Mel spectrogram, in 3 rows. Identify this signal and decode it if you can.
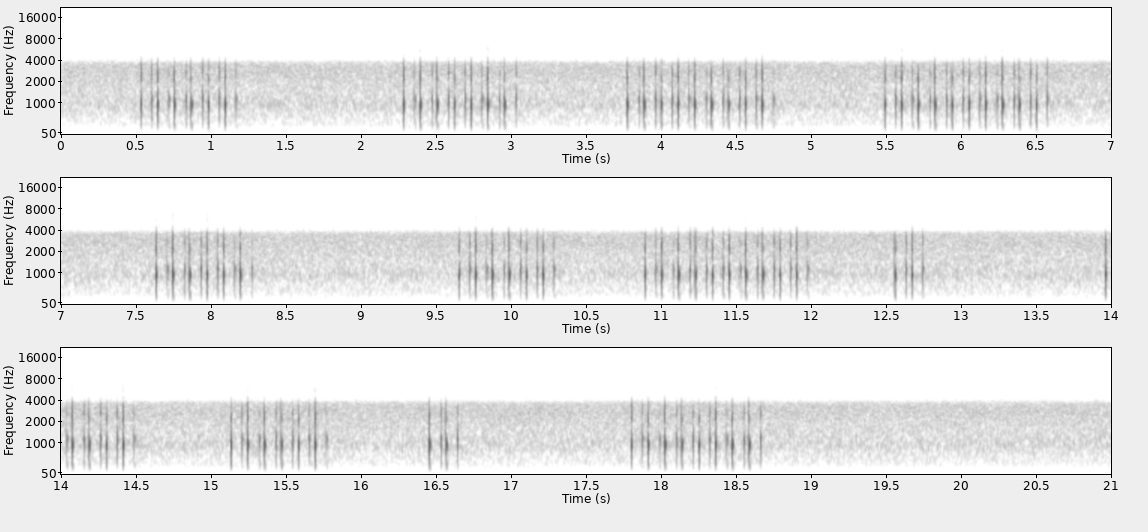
Pulse dialling, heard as clicks on a phone line, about 9 pulses a second, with hum. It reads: 6 7 9 0 6 6 0 2 5 6 2 8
